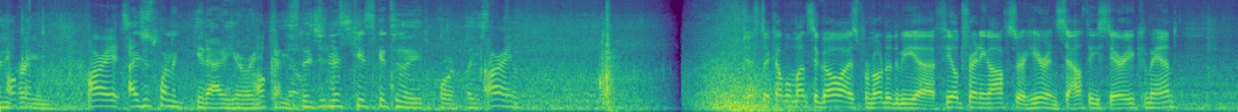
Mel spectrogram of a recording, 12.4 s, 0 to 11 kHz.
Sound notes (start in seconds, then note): 6.0 car door closes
